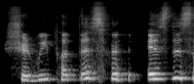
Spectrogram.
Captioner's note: laughs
